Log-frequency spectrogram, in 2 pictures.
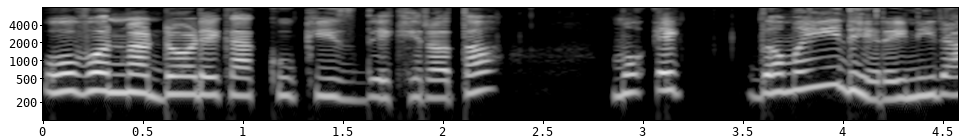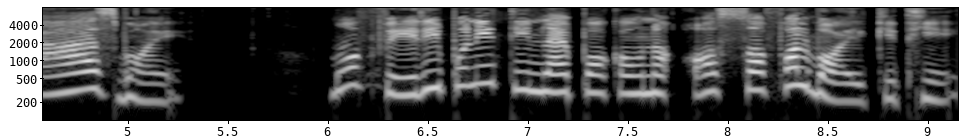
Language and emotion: Nepali, sad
